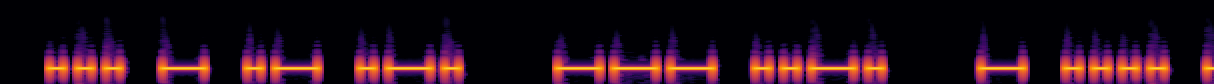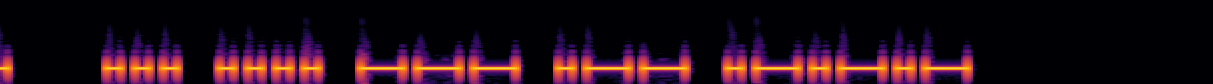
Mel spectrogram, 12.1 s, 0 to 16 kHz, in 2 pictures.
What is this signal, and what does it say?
Morse code, heard as a keyed tone, about 17 wpm, 700 Hz. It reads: STAR OF THE SHOW.
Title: Sentences from Top 1000 Words - Review Part 2 - 17wpm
